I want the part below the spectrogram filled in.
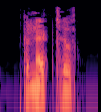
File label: "connective", English; adjectives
